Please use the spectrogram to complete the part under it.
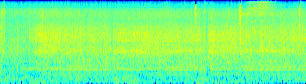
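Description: A Honda NSX driving in Forza Horizon, its engine a steady, loud drone with harmonic lines that rise and fall gently as the car holds speed, continuous with no talk.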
